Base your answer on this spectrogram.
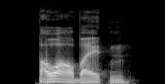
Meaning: construction works
- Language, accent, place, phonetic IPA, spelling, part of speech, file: German, Germany, Berlin, [ˈbaʊ̯ʔaʁˌbaɪ̯tn̩], Bauarbeiten, noun, De-Bauarbeiten.ogg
